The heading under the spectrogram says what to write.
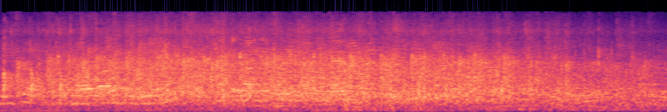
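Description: An audience claps steadily for several seconds, a dense, even patter of many hands that holds at a fairly loud level and eases slightly toward the end.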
